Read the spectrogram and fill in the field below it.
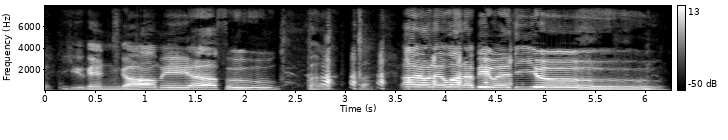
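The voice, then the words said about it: Sung falsetto imitation of a singer. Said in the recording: “You sounded just like him. ... singing falsetto Hootie ... That's like my only impression”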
